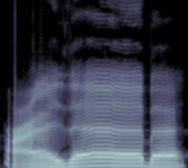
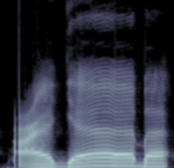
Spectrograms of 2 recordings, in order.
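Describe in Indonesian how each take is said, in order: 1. Huruf tengahnya bunyi th yang lembut. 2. Huruf tengahnya bunyi j. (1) "yang harusnya kita baca azaba" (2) "tapi kita baca ajaba"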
